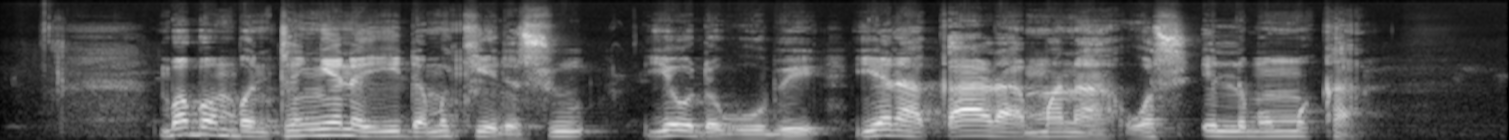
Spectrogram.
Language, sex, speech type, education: Hausa, male, spontaneous, tertiary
